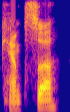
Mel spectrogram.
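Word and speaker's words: CANFSA: Bit of a mouthful, but KEMPSA is how you say it, that acronym, which was not exclusively aerospace focused, but it had heavy aerospace involvement from some of the membership.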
